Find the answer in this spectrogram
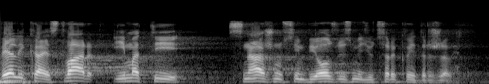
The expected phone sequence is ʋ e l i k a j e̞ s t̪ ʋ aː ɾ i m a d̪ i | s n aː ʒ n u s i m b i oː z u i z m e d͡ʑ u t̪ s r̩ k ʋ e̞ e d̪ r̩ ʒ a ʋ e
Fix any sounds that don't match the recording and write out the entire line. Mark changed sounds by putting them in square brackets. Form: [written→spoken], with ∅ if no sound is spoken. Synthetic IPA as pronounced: ʋ e l i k a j e̞ s t̪ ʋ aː ɾ i m a [d̪→t̪] i | s n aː ʒ n u s i m b i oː z u i z m e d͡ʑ u t̪ s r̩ k ʋ e̞ [e→i] d̪ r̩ ʒ a ʋ e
